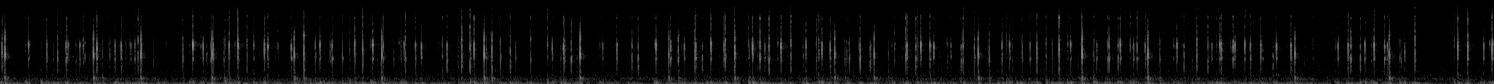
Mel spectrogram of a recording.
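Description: Fingertips type continuously on a full-size mechanical keyboard with lubed switches, pink and mint PBT keycaps, and a transparent acrylic case. The result is a steady stream of quick, crisp clicks and clacks with almost no ring, bright and centered around 2.5 kHz, with little low end.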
